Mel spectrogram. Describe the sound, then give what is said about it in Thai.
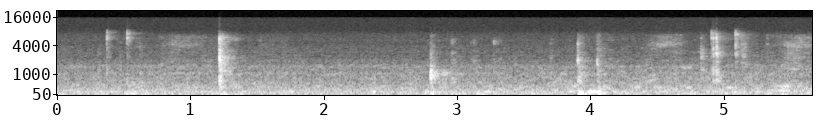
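A few faint, sharp mouse clicks, spaced irregularly over a quiet background, made while switching a stock chart to a 15-minute view. “เอ่อระยะสิบห้านะเดี๋ยวผมกดเป็นสิบห้านาทีให้ดู”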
